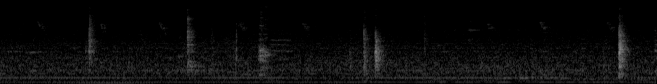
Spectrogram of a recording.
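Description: Serving spoon clinking against a ceramic plate and a pot while dishing up rice: a few light, separate taps roughly a second apart, with the sharpest clink near the end.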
